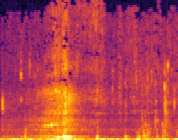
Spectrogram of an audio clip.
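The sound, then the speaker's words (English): A quiet sip of a soft drink mixing Coke and Fanta lemonade, a brand only available in Munich or Bavaria, with a brief slurp followed by small wet mouth and swallowing sounds, no talking. “And I'm sipping that right now.”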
